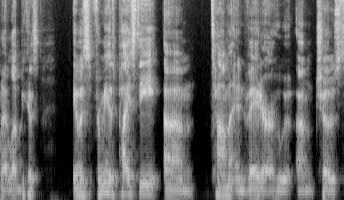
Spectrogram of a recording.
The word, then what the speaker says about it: Paiste: Go back to Paiste. P-A-I is pi, not P or P-I-E.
